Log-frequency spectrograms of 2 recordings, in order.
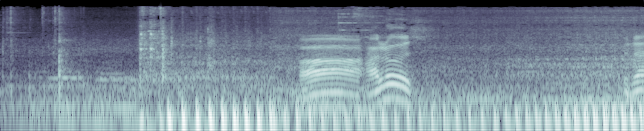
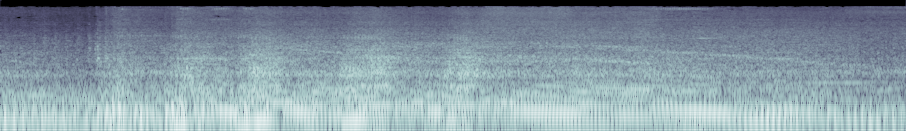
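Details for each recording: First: Yamaha NMAX scooter, piston and connecting rod previously replaced: even, quick putter at idle with a short rev, no knocking or rattle left; normal idle. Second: Yamaha NMAX scooter with new piston and connecting rod, still knocking: steady idle with an uneven clattery knock that comes and goes, sounding like a scored piston; mechanic suspects the flywheel magnet.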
